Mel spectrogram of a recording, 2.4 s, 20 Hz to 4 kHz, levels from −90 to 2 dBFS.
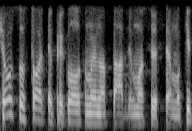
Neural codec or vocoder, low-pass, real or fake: none; 3.6 kHz; real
